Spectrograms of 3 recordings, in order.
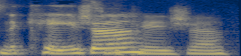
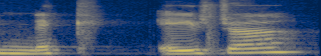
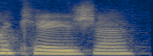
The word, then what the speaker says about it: Nicasia: But that leads to like Nicasia and Nicasia. So because I listened to it, it's Nicasia.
